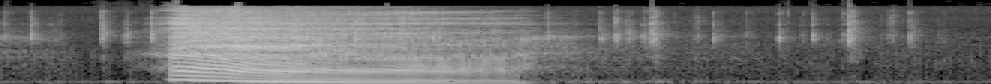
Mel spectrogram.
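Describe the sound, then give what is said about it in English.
Quick, light clicks of someone typing an email message on a computer keyboard patter faintly in the background. Early on they are briefly drowned out by a loud, smooth tonal sound whose pitch slides downward. “Can you hear me typing in the background?”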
